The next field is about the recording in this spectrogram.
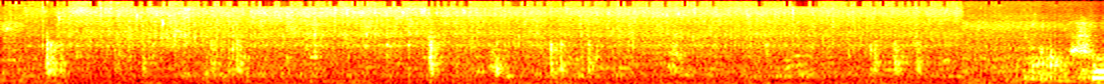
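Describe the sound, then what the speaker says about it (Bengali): Drumstick stalks, onion and green chillies fry in mustard oil in a pan where fish was just fried, giving a steady close sizzle and hiss with occasional stirring scrapes throughout. "খুব ভালো করে ভেজে নিচ্ছি।"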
